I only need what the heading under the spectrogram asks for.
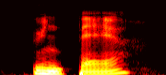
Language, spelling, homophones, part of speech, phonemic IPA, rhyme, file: French, paire, perds / perd / père, adjective / noun, /pɛʁ/, -ɛʁ, Fr-paire.ogg
- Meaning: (adjective) feminine singular of pair; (noun) a pair; a couple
